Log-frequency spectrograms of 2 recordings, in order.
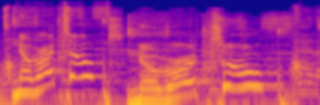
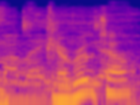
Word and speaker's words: Naruto: to get at me for the way I pronounced the Naruto thing Novato I told you don't butcher that name Naruto Naruto for sure alright guys so today's video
